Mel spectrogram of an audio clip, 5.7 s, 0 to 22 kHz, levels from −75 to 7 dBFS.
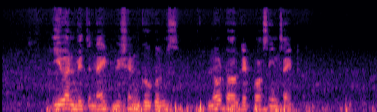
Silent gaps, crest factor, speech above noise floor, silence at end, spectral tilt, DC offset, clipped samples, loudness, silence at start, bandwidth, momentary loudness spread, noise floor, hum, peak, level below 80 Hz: none; 18 dB; 26 dB; 0 s; -6 dB/octave; under 0.1%; under 0.1%; -19 LUFS; 0.4 s; 16.5 kHz; 16 LU; -44 dBFS; none; -2 dBFS; -34 dBFS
